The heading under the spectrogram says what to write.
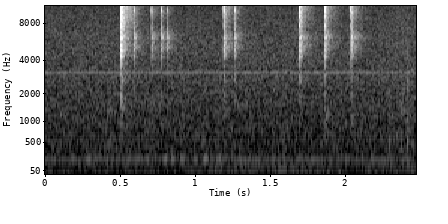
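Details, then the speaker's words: Marshall JTM100 Super PA valve amp with burning resistor and hum issues, voltage raised past half input: sharp, irregular crackling ticks about three a second over faint mains hum, increasing with voltage; suspected arcing inside an electrolytic capacitor. "so let's just bring the voltage up a little bit more that ticking is increasing which makes me think it is some kind of arcing"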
